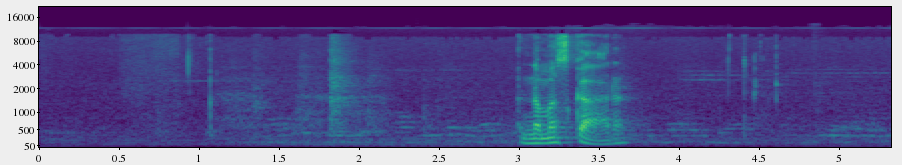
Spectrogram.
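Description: An elderly man speaks calmly over a remote link.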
